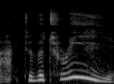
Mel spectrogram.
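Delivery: ordinary delivery, nothing marked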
